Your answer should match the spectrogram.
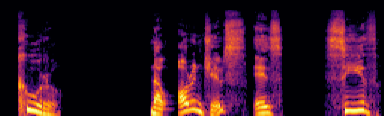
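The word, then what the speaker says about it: cwrw: cooroo cooroo cooroo cooroo people who say Welsh as no vowels will love this word it's spelt CW r w kuru now orange juice is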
